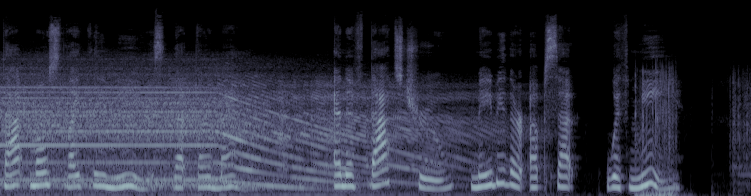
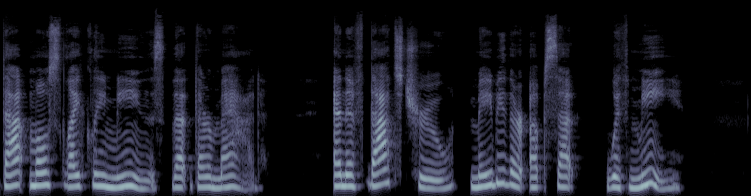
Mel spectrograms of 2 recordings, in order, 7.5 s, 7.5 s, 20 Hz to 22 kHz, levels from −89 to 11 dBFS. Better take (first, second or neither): second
